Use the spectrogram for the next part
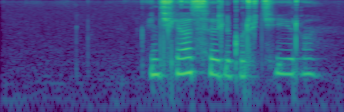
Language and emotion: Russian, sad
